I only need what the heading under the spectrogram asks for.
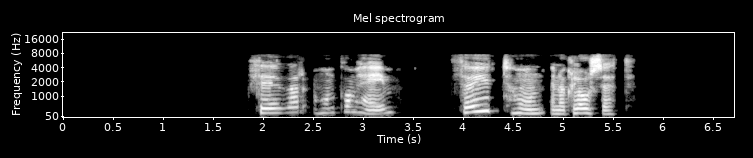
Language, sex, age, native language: Icelandic, female, 50-59, Icelandic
